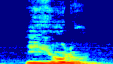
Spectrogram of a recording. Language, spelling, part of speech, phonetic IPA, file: Russian, июлю, noun, [ɪˈjʉlʲʊ], LL-Q7737 (rus)-июлю.wav
- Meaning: dative singular of ию́ль (ijúlʹ)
